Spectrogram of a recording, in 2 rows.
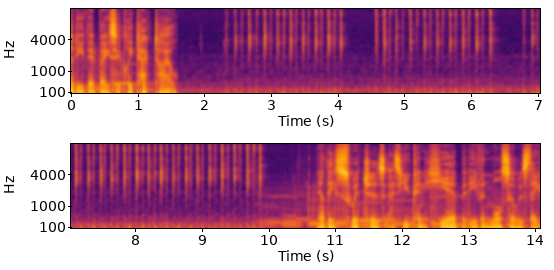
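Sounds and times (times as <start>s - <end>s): mechanical keyboard typing: 2.4s - 10.0s.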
